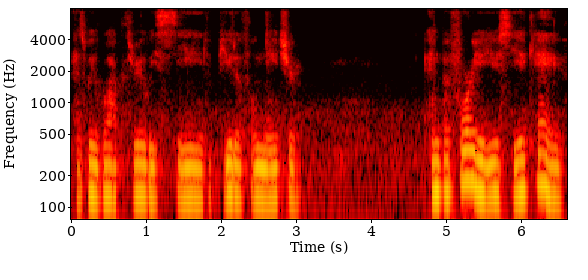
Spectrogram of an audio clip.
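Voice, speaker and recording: A person leading a guided meditation in a soothing, deliberate manner with long pauses, recorded over a video call. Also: mid-range voice, fairly even intonation, warm tone. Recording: noisy, muffled group video-call audio.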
